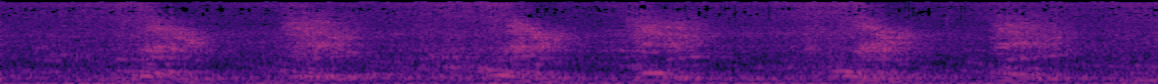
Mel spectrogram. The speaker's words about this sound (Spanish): El sonido de la ballena cabeza de arco es uno de los tantos sonidos que se pueden escuchar en una exposición en la Fundación Telefónica que se titula Ecos del Océano y que nos permite acercarnos al sonido de miles de especies que viven en el fondo de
